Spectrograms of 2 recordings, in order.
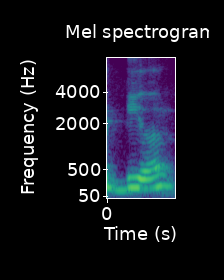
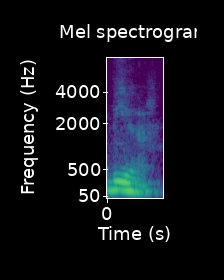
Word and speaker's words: beer: One thing, actually, B-double-E-R, we say beer, but B-E-A-R, bear, okay? So, the right pronunciation of B-E-A-R, bear, or jo B-double-E-R hai, usko hum log bolte hain beer.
